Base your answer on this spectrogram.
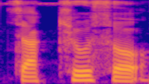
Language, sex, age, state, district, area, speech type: Odia, male, 18-30, Odisha, Rayagada, rural, read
